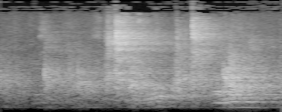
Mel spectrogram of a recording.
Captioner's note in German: Scheppern, Wortfetzen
